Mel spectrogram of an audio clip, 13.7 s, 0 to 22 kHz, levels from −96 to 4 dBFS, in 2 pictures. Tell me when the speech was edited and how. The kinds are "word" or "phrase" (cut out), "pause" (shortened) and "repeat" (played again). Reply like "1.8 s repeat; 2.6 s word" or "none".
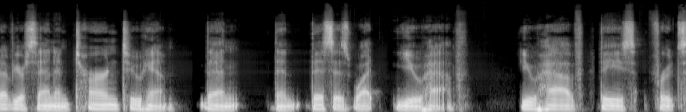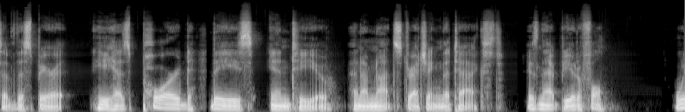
1.9 s pause; 3.9 s pause; 5.9 s pause; 8.9 s pause; 10.3 s pause; 12.0 s pause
